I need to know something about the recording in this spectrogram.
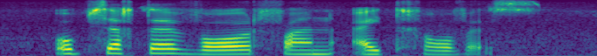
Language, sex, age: Afrikaans, female, 18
